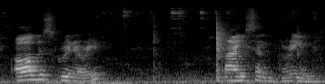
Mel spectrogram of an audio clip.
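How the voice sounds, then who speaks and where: A woman's voice swings very widely in pitch amid audible room echo and noticeable background noise. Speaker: cooking video host. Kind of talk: cooking tutorial. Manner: animated.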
